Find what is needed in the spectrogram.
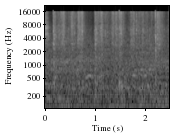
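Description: Tissue paper rustling and crinkling in short irregular bursts as hands fold it back from shoes inside a cardboard shoebox.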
